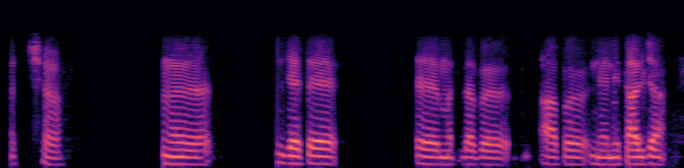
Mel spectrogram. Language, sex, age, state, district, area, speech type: Urdu, male, 18-30, Uttar Pradesh, Saharanpur, urban, conversation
